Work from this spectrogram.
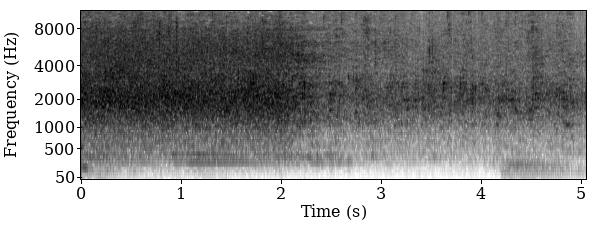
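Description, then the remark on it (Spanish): An audience applauds to honor the memory of the late Daniel, in a steady, dense wash of clapping that stays loud for a couple of seconds, then eases slightly and continues on, with a low hum underneath and no talking. “Él también es parte de ese aplauso y de ese reconocimiento.”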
